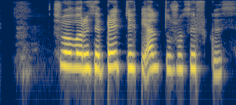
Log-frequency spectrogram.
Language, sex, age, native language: Icelandic, female, 12, Icelandic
